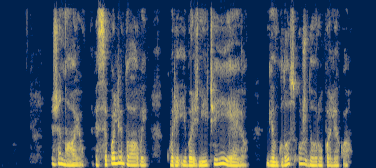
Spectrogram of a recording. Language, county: Lithuanian, Alytus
